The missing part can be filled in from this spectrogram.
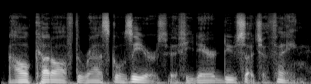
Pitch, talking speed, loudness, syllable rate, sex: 90 Hz, 250 wpm, -17 LUFS, 4.8 syllables/s, male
